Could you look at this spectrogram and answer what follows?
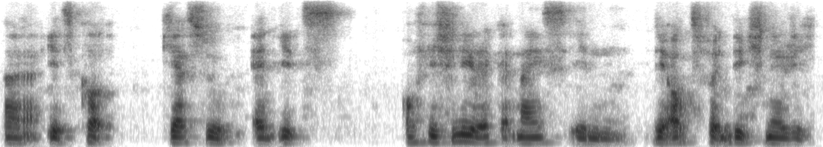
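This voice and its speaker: Low, flat-voiced Singaporean man presenting. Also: husky, highs cut off. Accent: Singaporean English. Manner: measured, with frequent filler pauses. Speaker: guest presenter. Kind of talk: slide presentation to a class.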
